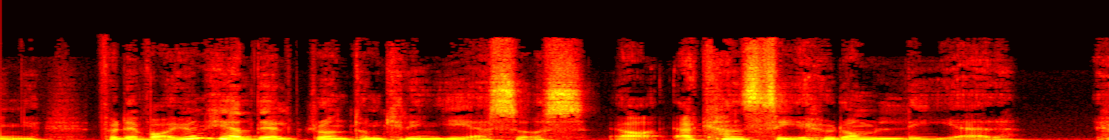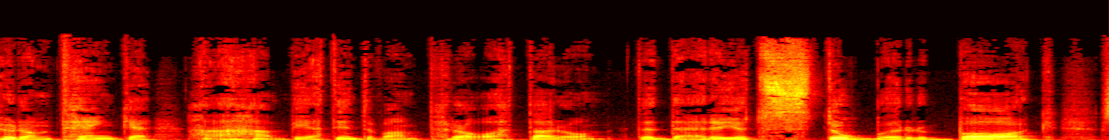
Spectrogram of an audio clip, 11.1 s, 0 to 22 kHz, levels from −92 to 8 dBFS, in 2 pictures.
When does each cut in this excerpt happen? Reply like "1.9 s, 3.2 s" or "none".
1.5 s, 3.0 s, 5.3 s, 8.7 s

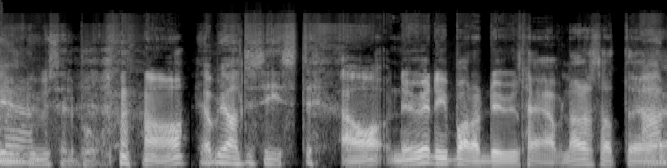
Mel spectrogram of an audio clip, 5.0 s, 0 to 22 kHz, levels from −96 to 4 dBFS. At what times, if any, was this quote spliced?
3.9 s

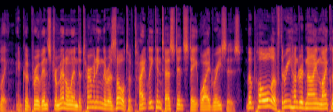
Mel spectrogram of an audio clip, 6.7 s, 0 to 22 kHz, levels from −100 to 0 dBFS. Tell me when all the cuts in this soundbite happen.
4.9 s

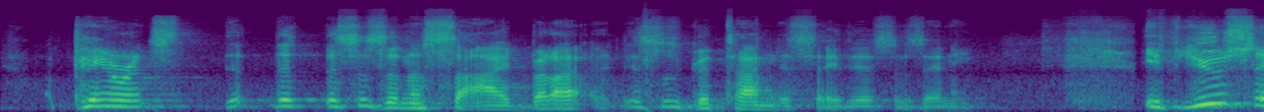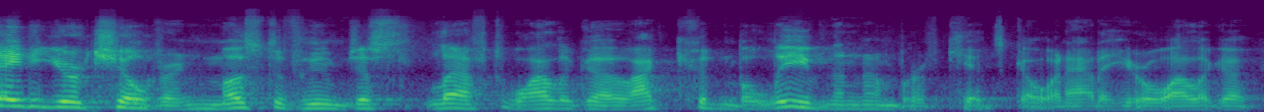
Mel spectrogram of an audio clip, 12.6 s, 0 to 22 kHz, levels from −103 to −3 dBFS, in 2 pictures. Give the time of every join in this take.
5.7 s

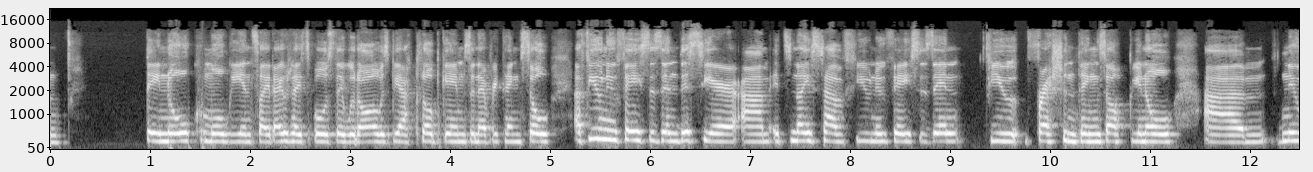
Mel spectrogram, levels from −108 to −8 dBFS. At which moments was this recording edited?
none

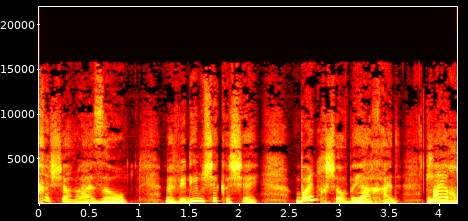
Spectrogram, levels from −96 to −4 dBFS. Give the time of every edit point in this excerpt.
none

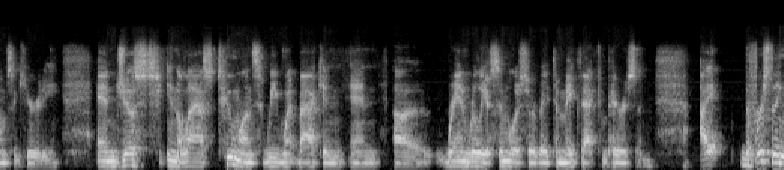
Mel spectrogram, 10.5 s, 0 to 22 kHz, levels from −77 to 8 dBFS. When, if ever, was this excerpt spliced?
5.1 s

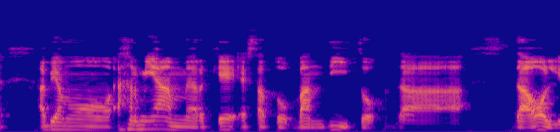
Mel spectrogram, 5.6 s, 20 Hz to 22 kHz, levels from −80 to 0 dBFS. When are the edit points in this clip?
none

